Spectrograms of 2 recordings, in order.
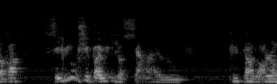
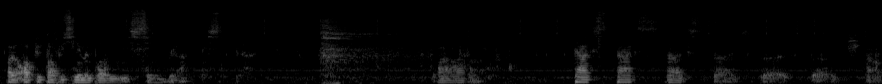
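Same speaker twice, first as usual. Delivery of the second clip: annoyed muttering; 8 semitones lower, 15 dB quieter than usual. Real, not acted.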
